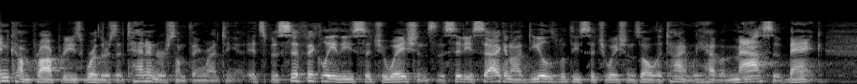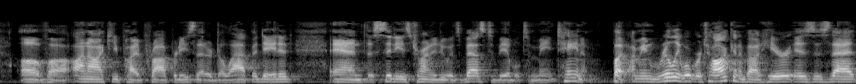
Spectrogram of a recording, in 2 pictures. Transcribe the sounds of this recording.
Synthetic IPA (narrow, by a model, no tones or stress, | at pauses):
ɪ̃nkʰʌ̃mpʰɹ̥ɑpə˞ɾizwə˞ðə˞zɨtʰɛñɨ̃ntə˞sʌ̃mθɪ̃ŋɹɛ̃ntɪ̃ŋɪ̰ɾɨtspɨsɪfɨkliðiz̥sɪt͡ʃueɪʃɨ̃nzðɨsɪɾi̥sæɡɨ̃nɑdilˠzwəðiz̥sɪt͡ʃueɪʃn̩zɔlˠðɨtʰãɪ̃mwiɨvəmæsɨvbæ̃ŋk | ʌvʌ̃ñɑkʰjɨpʰaɪd̚pʰɹ̥ɑpə˞ɾizðɨɾə˞dəlæpɨdeɪɾɨɾʔɨ̃nðɨsɪɾiz̥tʰɹ̥aɪɪ̃ŋtʰɨdɨɨtsb̥ɛstʰəbieɪbl̩ˠtʰəmẽɪ̃ntʰẽɪ̃nɨ̰̃mb̥ʌɾa̰ɪmĩnɹɪlˠiwʌt̚wəɹtʰɔkɪ̃ŋɨbaʊt̚ɦiɹɪzɨzðɨt̚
